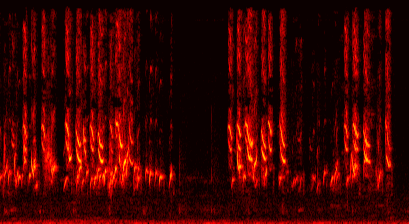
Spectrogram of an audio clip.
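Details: European goldfinch group song: dense, sparkling chatter of high twitters and trills in two long bursts with a quiet break between them.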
